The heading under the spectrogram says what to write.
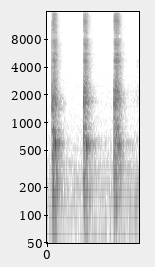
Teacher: الألوفونز بتاعته برضو aspirated، وبتكون في البداية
